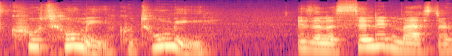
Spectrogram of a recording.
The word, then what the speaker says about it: Kuthumi: Kuthumi can pronounce Kutumi.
